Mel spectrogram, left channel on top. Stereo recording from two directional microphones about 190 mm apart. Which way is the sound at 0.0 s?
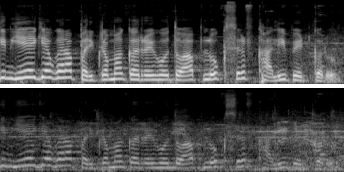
40° left (ahead or behind).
